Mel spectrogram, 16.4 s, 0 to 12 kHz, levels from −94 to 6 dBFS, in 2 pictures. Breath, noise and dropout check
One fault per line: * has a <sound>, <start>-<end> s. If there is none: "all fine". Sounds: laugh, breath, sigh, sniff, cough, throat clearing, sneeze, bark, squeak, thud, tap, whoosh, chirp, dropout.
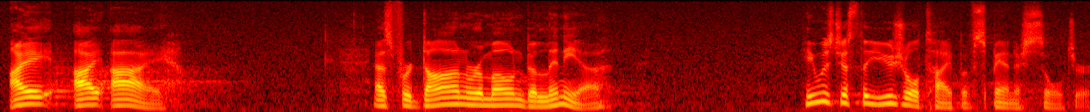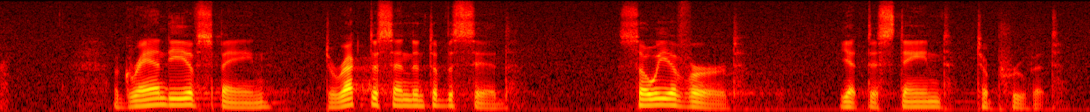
all fine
